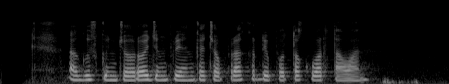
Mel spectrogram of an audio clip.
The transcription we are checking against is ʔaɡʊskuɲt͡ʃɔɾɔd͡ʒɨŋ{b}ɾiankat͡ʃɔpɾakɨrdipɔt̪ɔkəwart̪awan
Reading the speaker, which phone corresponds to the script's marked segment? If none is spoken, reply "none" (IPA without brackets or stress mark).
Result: p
